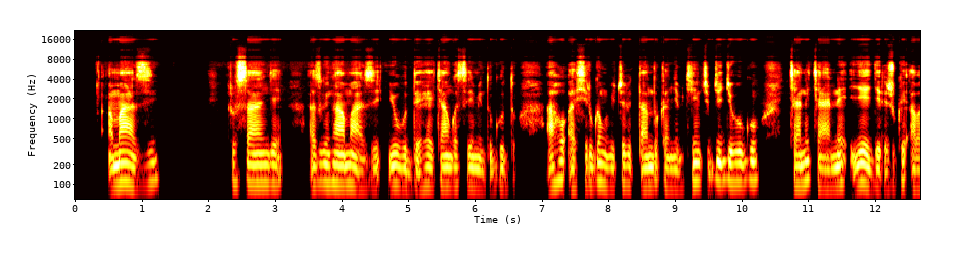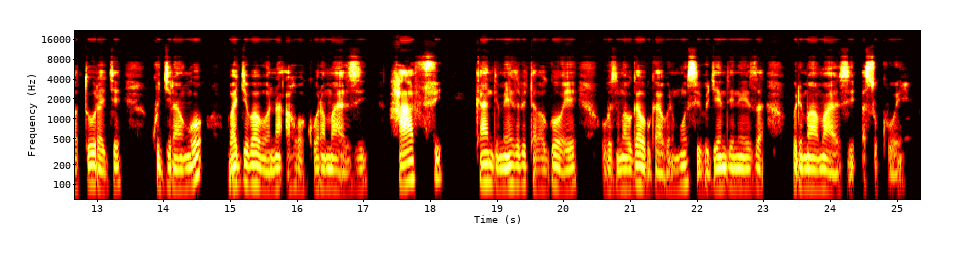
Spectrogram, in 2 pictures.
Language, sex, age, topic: Kinyarwanda, male, 18-24, health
